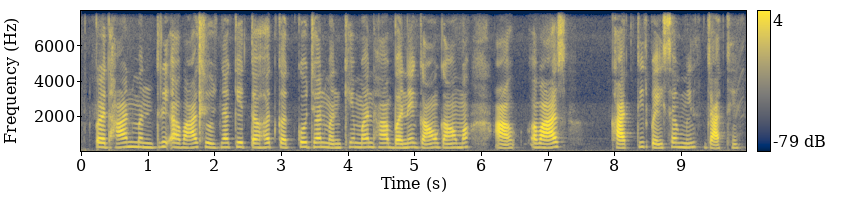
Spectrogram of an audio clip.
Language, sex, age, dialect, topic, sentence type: Chhattisgarhi, female, 60-100, Western/Budati/Khatahi, banking, statement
